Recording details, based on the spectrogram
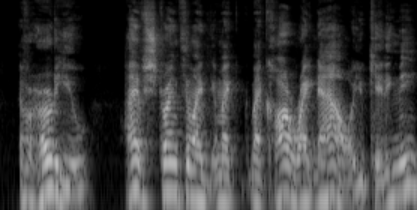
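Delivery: thrilled, can't-believe-it excitement. Retelling a musician's reply on meeting someone: imitating a psyched, excited reply.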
